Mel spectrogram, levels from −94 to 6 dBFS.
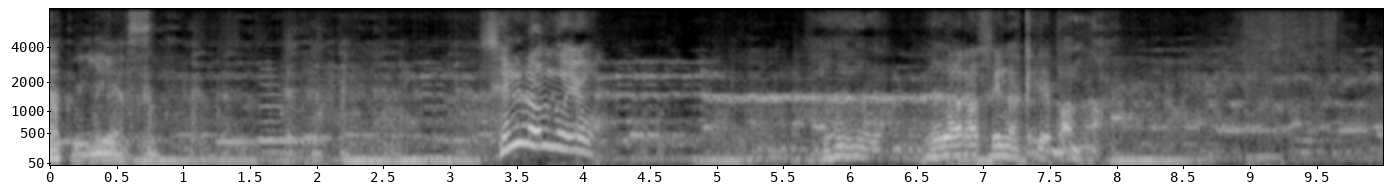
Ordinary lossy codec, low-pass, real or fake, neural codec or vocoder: none; none; fake; codec, 16 kHz, 2 kbps, FreqCodec, smaller model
